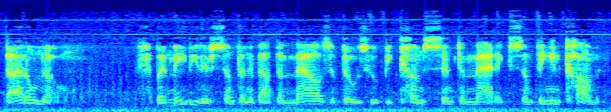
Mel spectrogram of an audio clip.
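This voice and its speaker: An actor playing a shrewd, level-headed veteran intelligence officer in a video game, talking in a measured, analytical way. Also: male voice, sits low, sharp tone. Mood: firm, calming. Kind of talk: dramatic video game voice acting. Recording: muffled, slightly noisy cassette tape.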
